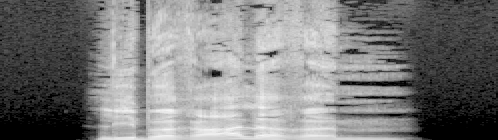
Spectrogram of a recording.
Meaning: strong dative masculine/neuter singular comparative degree of liberal
- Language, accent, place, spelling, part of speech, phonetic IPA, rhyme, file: German, Germany, Berlin, liberalerem, adjective, [libeˈʁaːləʁəm], -aːləʁəm, De-liberalerem.ogg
